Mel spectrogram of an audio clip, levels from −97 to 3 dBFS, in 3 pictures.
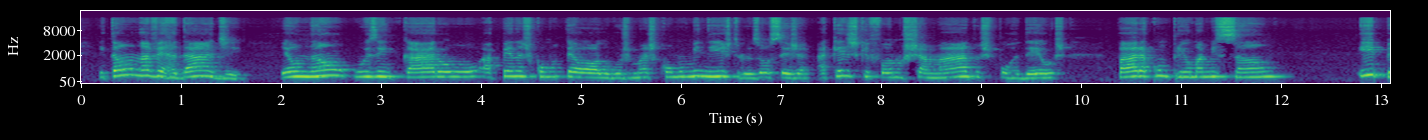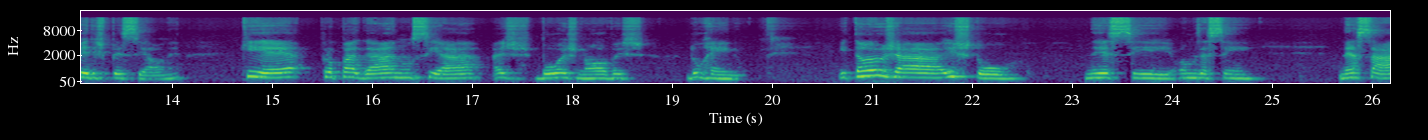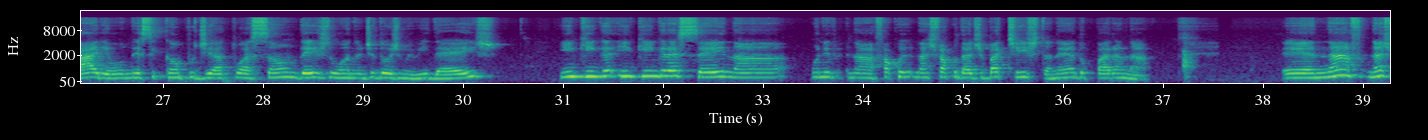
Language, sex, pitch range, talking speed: Portuguese, female, 205-255 Hz, 100 wpm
